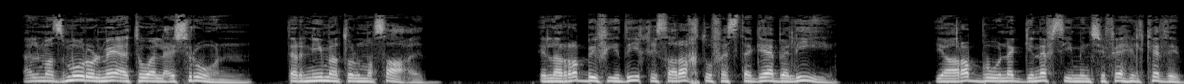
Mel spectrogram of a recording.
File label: Psalm, arabic bible; psalms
